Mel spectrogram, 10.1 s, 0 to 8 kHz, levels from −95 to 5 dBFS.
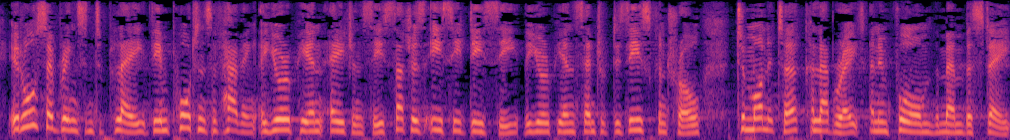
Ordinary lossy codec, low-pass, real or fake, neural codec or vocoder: none; none; real; none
